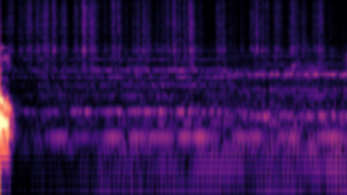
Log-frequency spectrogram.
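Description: Salt shaken from a stainless steel shaker onto raw beef ribs: a faint, repeated high hiss of grains with each shake, over background music with steady held notes.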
